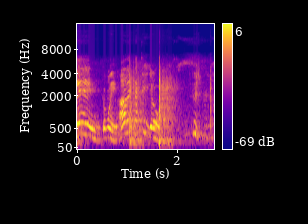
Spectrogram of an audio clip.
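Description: A metal door knocker bangs against a wooden door.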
